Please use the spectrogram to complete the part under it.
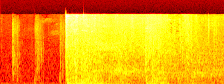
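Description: Gunshots fire in a rapid burst close by.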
